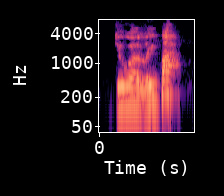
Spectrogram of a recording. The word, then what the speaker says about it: Dua Lipa: His collaborator, Dua Lipa, did I say that right? – Yes.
